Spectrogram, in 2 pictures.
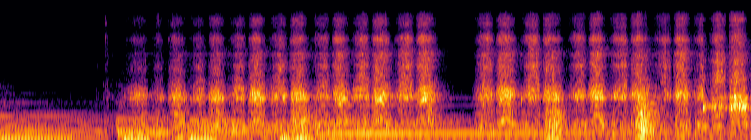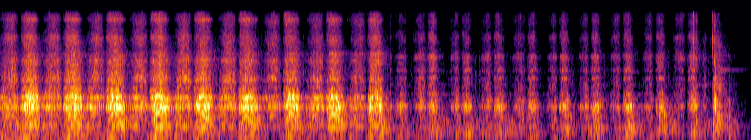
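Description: Hand saw cutting through a small piece of plywood in quick, even back-and-forth strokes, about two a second, after a brief pause about a second in.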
